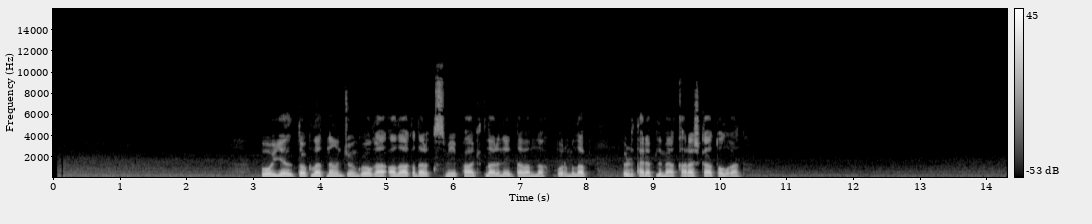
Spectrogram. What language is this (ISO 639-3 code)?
uig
